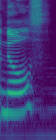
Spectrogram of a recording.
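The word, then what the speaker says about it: Gnoll: And Knoll, the G is silent.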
